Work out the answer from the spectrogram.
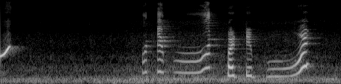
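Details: Pet ringneck parrot singing and dancing: a short rising note, a pause, then a run of harmonic, speech-like syllables that slide upward, the last one swooping high.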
